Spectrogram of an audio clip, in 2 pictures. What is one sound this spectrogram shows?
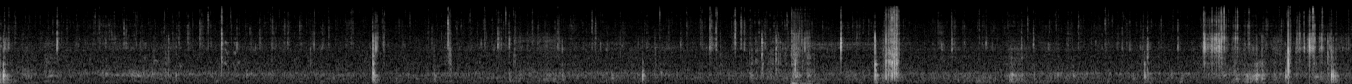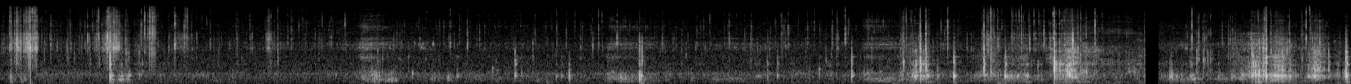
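Water gurgles and bubbles close by, muffled underwater.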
